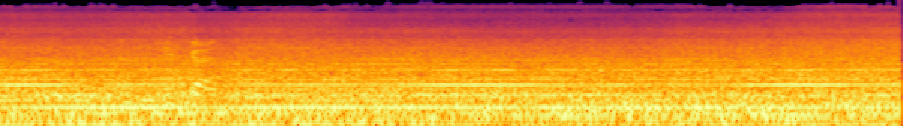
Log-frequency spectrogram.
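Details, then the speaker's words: Diesel generator running after air in the fuel was fixed by tightening a fitting, filling both filters and priming: steady, even drone with a constant low hum, no misses, knocks or surging; normal running. "So, I tightened that up, made sure both filters were full, primed it, and uh now she runs."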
